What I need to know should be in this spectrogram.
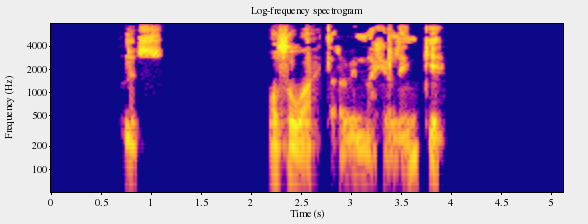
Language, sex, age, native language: Icelandic, male, 40-49, Icelandic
